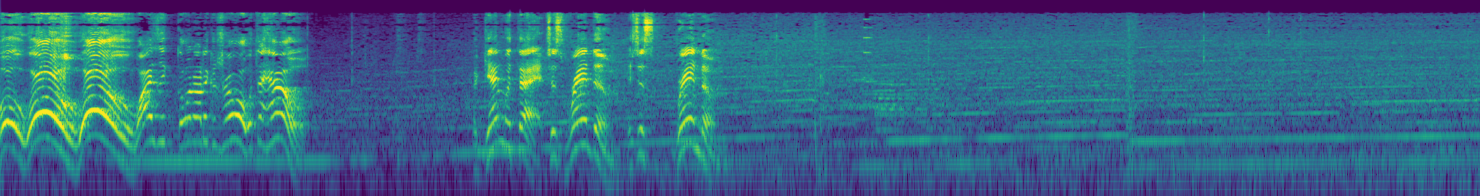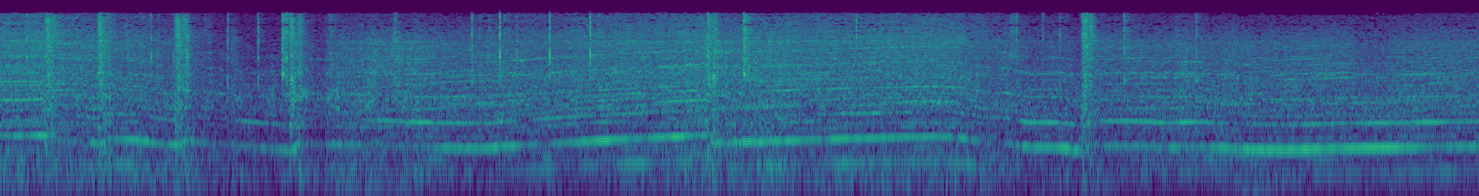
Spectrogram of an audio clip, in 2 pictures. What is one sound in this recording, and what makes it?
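A racing car engine drones and revs up and down as it shifts gears.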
